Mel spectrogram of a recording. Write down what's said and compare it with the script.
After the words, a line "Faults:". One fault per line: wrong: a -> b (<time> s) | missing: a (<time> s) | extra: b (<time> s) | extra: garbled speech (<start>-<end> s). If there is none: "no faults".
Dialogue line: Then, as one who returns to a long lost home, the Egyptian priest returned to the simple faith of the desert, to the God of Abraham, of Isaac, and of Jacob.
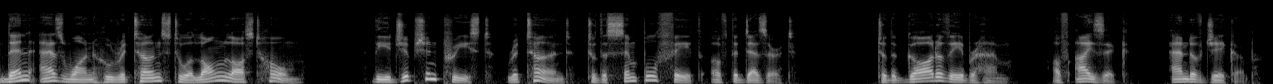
Then, as one who returns to a long lost home, the Egyptian priest returned to the simple faith of the desert, to the God of Abraham, of Isaac, and of Jacob.
Faults:
no faults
